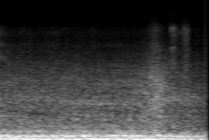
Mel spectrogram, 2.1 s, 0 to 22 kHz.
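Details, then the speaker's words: 1993 Ford Mustang Cobra V8 after new IAC, O2 sensors and struts, first real test drive: deep, even rumble, steady with no misses or knocks; running really nice. "It actually was causing a smell, It's running really nice."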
